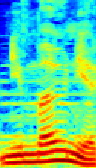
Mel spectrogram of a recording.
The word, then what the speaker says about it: pneumonia: Pneumonia comes from the Greek word pneumon, which means lung. And in ancient Greek, both the P and the N were pronounced. But when the word migrated to English, those two letters decided to take a break. The P went silent because, well, nobody really knows why.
